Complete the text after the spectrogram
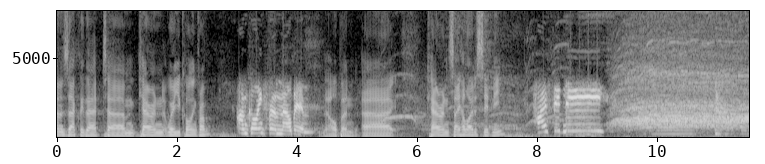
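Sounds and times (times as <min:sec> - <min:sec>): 
speech: 0:00.0 - 0:11.2
crowd of thousands cheering and whooping: 0:05.6 - 0:11.5.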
